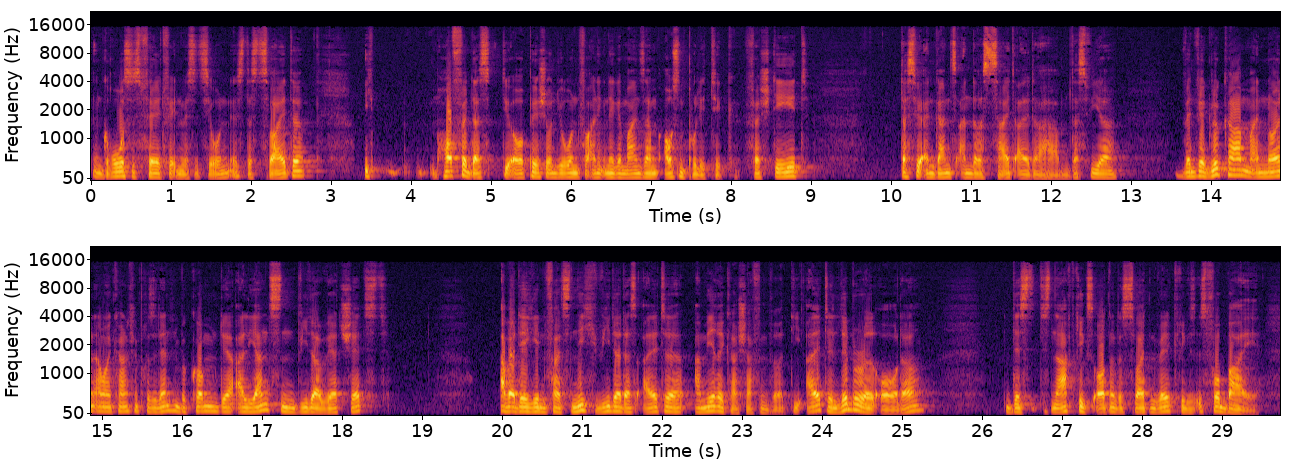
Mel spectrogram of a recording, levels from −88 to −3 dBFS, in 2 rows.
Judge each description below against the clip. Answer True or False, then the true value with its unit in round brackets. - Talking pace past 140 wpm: False (130 wpm)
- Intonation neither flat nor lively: True (3.7 semitones)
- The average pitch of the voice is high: False (95 Hz)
